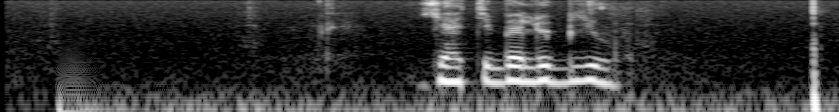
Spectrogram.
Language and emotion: Russian, sad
